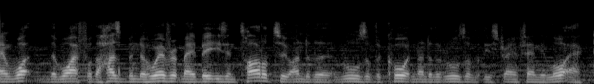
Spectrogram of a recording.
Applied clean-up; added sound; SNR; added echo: none; none; none; none.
